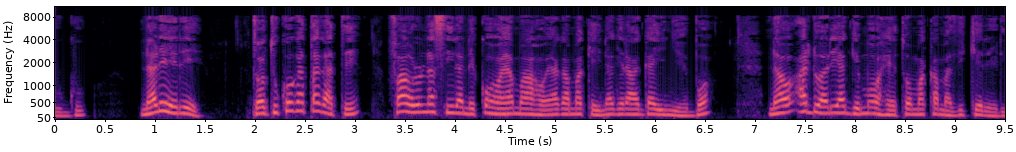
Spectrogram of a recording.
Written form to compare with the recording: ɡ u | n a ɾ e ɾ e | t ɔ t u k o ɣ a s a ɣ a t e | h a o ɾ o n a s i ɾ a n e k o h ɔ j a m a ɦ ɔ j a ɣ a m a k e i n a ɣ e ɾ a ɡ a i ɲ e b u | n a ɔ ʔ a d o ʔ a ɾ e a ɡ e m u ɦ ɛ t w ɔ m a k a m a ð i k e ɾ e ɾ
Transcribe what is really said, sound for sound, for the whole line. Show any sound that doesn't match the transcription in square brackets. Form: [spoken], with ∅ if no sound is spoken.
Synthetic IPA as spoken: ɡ u | n a ɾ e ɾ e | t ɔ t u k o ɣ a [t] a ɣ a t e | [f] a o ɾ o n a s i ɾ a n e k o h ɔ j a m a ɦ ɔ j a ɣ a m a k e i n a ɣ e ɾ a ɡ a i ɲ e b [ɔ] | n a ɔ ʔ a d o [∅] a ɾ e a ɡ e m [ɔ] ɦ ɛ t w ɔ m a k a m a ð i k e ɾ e ɾ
